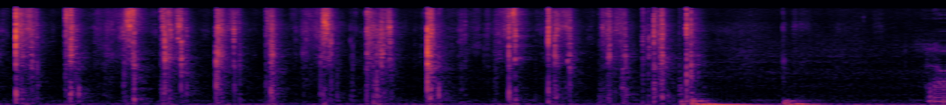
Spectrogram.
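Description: Tarot cards are shuffled in quick, rhythmic riffles, a steady run of close crisp flutters and slaps ending in a soft thump as a card jumps out, with no voice.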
